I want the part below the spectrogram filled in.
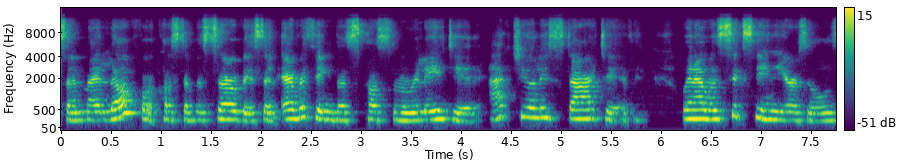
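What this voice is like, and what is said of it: Jamaican accent. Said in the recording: “I am Jamaican, as anyone who knows anything about accents can tell.”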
